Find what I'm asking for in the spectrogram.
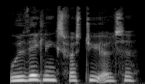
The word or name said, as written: udviklingsforstyrrelse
